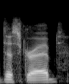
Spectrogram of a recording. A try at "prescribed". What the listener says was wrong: Hey, you said described.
